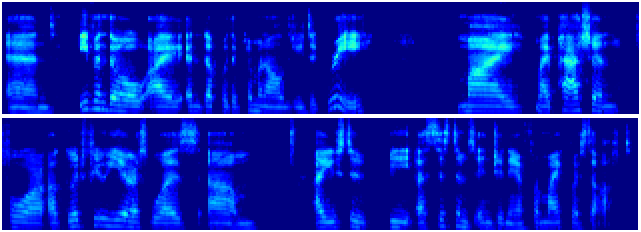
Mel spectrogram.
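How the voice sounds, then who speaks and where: A woman who grew up in Canada, a nurse and business owner, telling her story in a relaxed way with pauses and fillers. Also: low-pitched. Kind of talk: casual interview storytelling.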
